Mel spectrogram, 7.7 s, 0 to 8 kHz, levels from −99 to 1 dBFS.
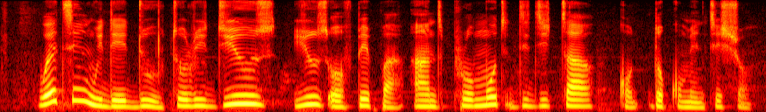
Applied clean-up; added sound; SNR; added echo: none; none; none; none.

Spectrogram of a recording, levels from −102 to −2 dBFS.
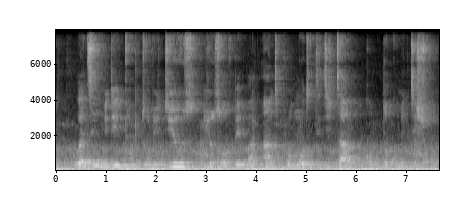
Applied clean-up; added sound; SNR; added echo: none; Subway, metro, underground; -3 dB; reverberation time 1.0 s.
